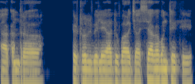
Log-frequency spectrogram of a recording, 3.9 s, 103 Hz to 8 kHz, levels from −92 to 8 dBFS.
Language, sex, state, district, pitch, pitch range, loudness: Kannada, male, Karnataka, Dharwad, 110 Hz, 105-115 Hz, -19 LUFS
